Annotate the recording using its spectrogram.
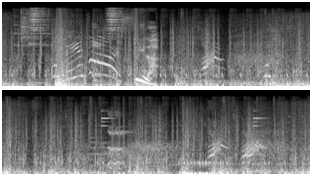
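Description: Game battle sounds clatter with quick shots and impacts.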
